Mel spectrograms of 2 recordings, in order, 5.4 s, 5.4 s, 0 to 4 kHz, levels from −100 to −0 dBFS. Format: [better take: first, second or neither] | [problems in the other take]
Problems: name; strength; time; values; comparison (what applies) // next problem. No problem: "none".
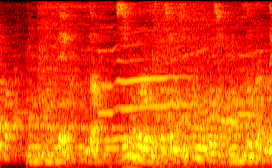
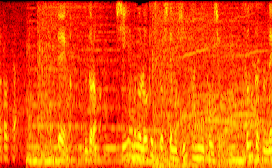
second | background sound (Wind instrument, woodwind instrument); 9 dB below the speech // room echo; dies away in 0.7 s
